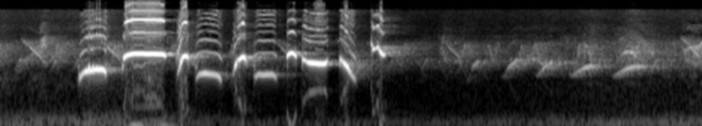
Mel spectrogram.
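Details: Forest oriental magpie-robin used as a lure and as a tutor for other songbirds. A loud two-second string of ringing whistles and chips is followed by a quieter series of short rising notes repeated about every half second.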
